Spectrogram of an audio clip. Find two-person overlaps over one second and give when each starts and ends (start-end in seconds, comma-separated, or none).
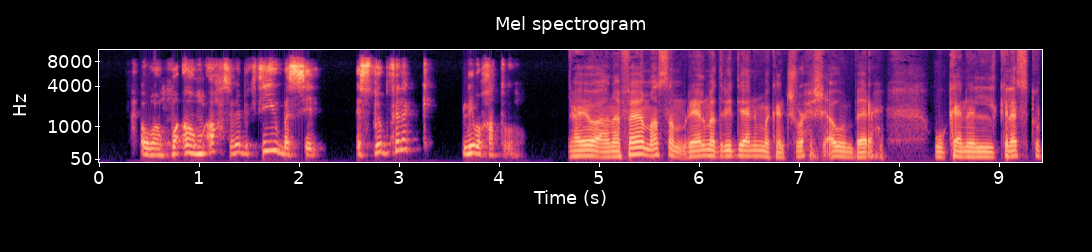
none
